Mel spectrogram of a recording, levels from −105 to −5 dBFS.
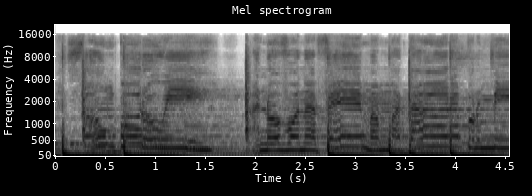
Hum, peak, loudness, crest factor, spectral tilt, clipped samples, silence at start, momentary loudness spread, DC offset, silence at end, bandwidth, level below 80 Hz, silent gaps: none; 0 dBFS; -13 LUFS; 10 dB; -5.5 dB/octave; under 0.1%; 0 s; 5 LU; under 0.1%; 0 s; 16 kHz; -12 dBFS; none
